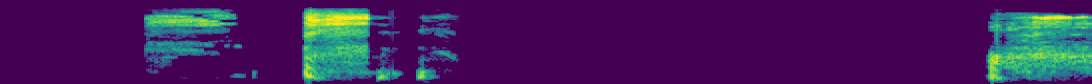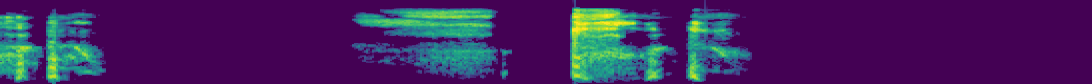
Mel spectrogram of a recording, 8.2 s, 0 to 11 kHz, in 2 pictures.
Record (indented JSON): {
  "three_cough_length": "8.2 s",
  "three_cough_amplitude": 32768,
  "three_cough_signal_mean_std_ratio": 0.29,
  "survey_phase": "alpha (2021-03-01 to 2021-08-12)",
  "age": "18-44",
  "gender": "Male",
  "wearing_mask": "No",
  "symptom_cough_any": true,
  "symptom_fatigue": true,
  "symptom_headache": true,
  "symptom_onset": "3 days",
  "smoker_status": "Ex-smoker",
  "respiratory_condition_asthma": false,
  "respiratory_condition_other": false,
  "recruitment_source": "Test and Trace",
  "submission_delay": "1 day",
  "covid_test_result": "Positive",
  "covid_test_method": "RT-qPCR"
}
